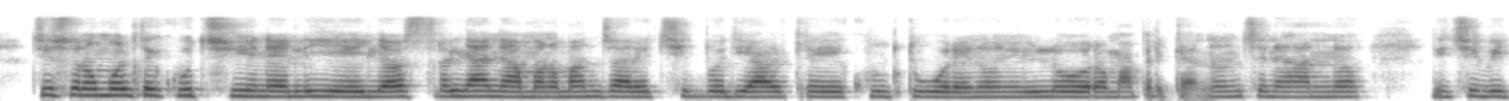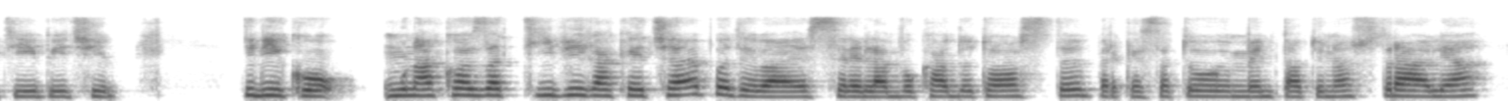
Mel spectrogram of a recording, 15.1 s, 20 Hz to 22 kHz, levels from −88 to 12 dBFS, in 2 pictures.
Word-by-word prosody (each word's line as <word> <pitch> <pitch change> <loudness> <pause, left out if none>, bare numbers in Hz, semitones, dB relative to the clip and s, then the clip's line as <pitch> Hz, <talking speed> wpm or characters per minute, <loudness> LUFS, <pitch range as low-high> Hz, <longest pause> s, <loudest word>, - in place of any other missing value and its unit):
ci 265 - -1
sono 260 -1 +3
molte 255 0 +5
cucine 230 -4 0
lì 215 +1 0
e 205 -1 +4
gli 205 - -2
australiani 215 +1 +3
amano 195 0 +2
mangiare 205 0 0
cibo 210 +1 -5
di 205 0 -1
altre 200 0 +1
culture, 200 -1 -3
non 195 0 -3
il 195 0 -3
loro, 200 -1 +1
ma 195 - -6
perché - - -9
non 205 +1 -8
ce 215 0 -8
ne 200 - -5
hanno 200 0 -4 0.3
di - - -9
cibi 210 0 -3
tipici. 210 0 -6 0.6
Ti 260 - -2
dico, 235 -3 +2
una 245 +1 +2
cosa 255 -1 +3
tipica 255 0 -1
che 240 0 +1
c'è 260 +4 +3
poteva 225 -8 +4
essere 205 +1 -1
l'avocado 205 +1 +1
toast 220 +2 -2
perché 205 -3 -6
è - - -10
stato 215 +1 -4
inventato 205 -1 -3
in 205 - -6
Australia, 220 +1 +1
210 Hz, 170 wpm, -24 LUFS, 205-235 Hz, 0.6 s, molte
